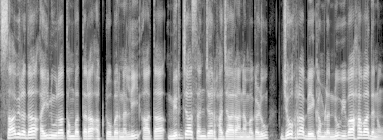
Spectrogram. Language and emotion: Kannada, neutral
